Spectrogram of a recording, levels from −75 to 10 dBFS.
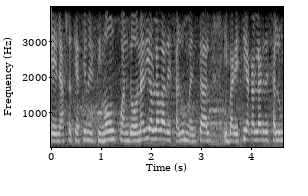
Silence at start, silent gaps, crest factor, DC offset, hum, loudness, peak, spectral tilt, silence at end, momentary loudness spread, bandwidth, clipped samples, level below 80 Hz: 0 s; none; 14 dB; under 0.1%; none; -14 LUFS; 0 dBFS; -9 dB/octave; 0 s; 4 LU; 4 kHz; under 0.1%; -50 dBFS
